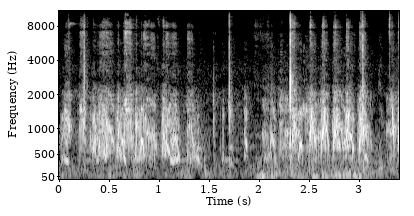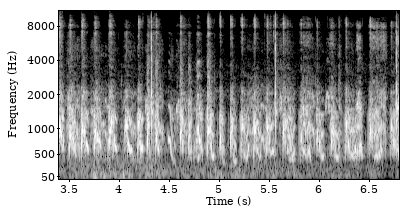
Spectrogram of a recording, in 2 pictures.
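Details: American red squirrels, one of them injured, fight and box, giving harsh, rapid barking chatter in a dense run of scratchy chucks.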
